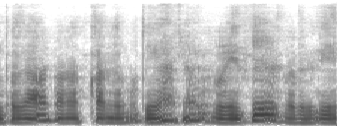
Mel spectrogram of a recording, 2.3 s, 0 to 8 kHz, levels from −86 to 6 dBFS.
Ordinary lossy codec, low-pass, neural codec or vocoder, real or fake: MP3, 48 kbps; 7.2 kHz; codec, 24 kHz, 1 kbps, SNAC; fake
